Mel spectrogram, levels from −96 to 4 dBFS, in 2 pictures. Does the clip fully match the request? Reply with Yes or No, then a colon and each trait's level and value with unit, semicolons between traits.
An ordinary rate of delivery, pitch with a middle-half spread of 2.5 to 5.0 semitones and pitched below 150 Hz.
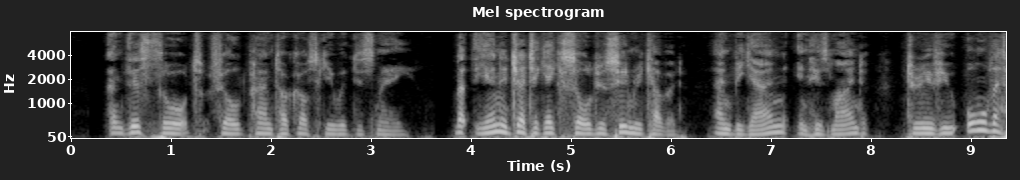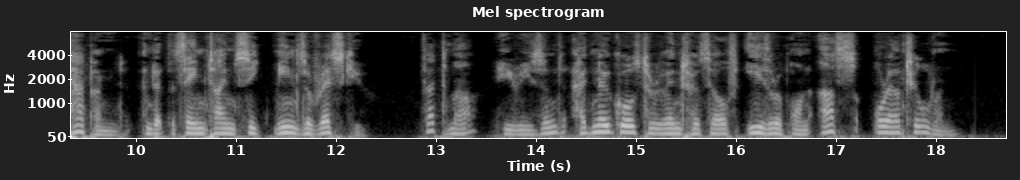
Yes: average, 155 wpm; average, 4.1 semitones; medium, 140 Hz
